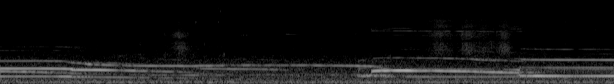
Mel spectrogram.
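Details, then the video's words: Several wolves howling in a wildlife sanctuary, sustained smooth tones layered at different pitches, one voice stepping upward midway while others hold steady or drift lower. "Wolf Calls"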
